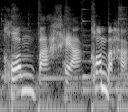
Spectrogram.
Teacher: La primera R gutural, la CH como una J y la R al final como una A.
